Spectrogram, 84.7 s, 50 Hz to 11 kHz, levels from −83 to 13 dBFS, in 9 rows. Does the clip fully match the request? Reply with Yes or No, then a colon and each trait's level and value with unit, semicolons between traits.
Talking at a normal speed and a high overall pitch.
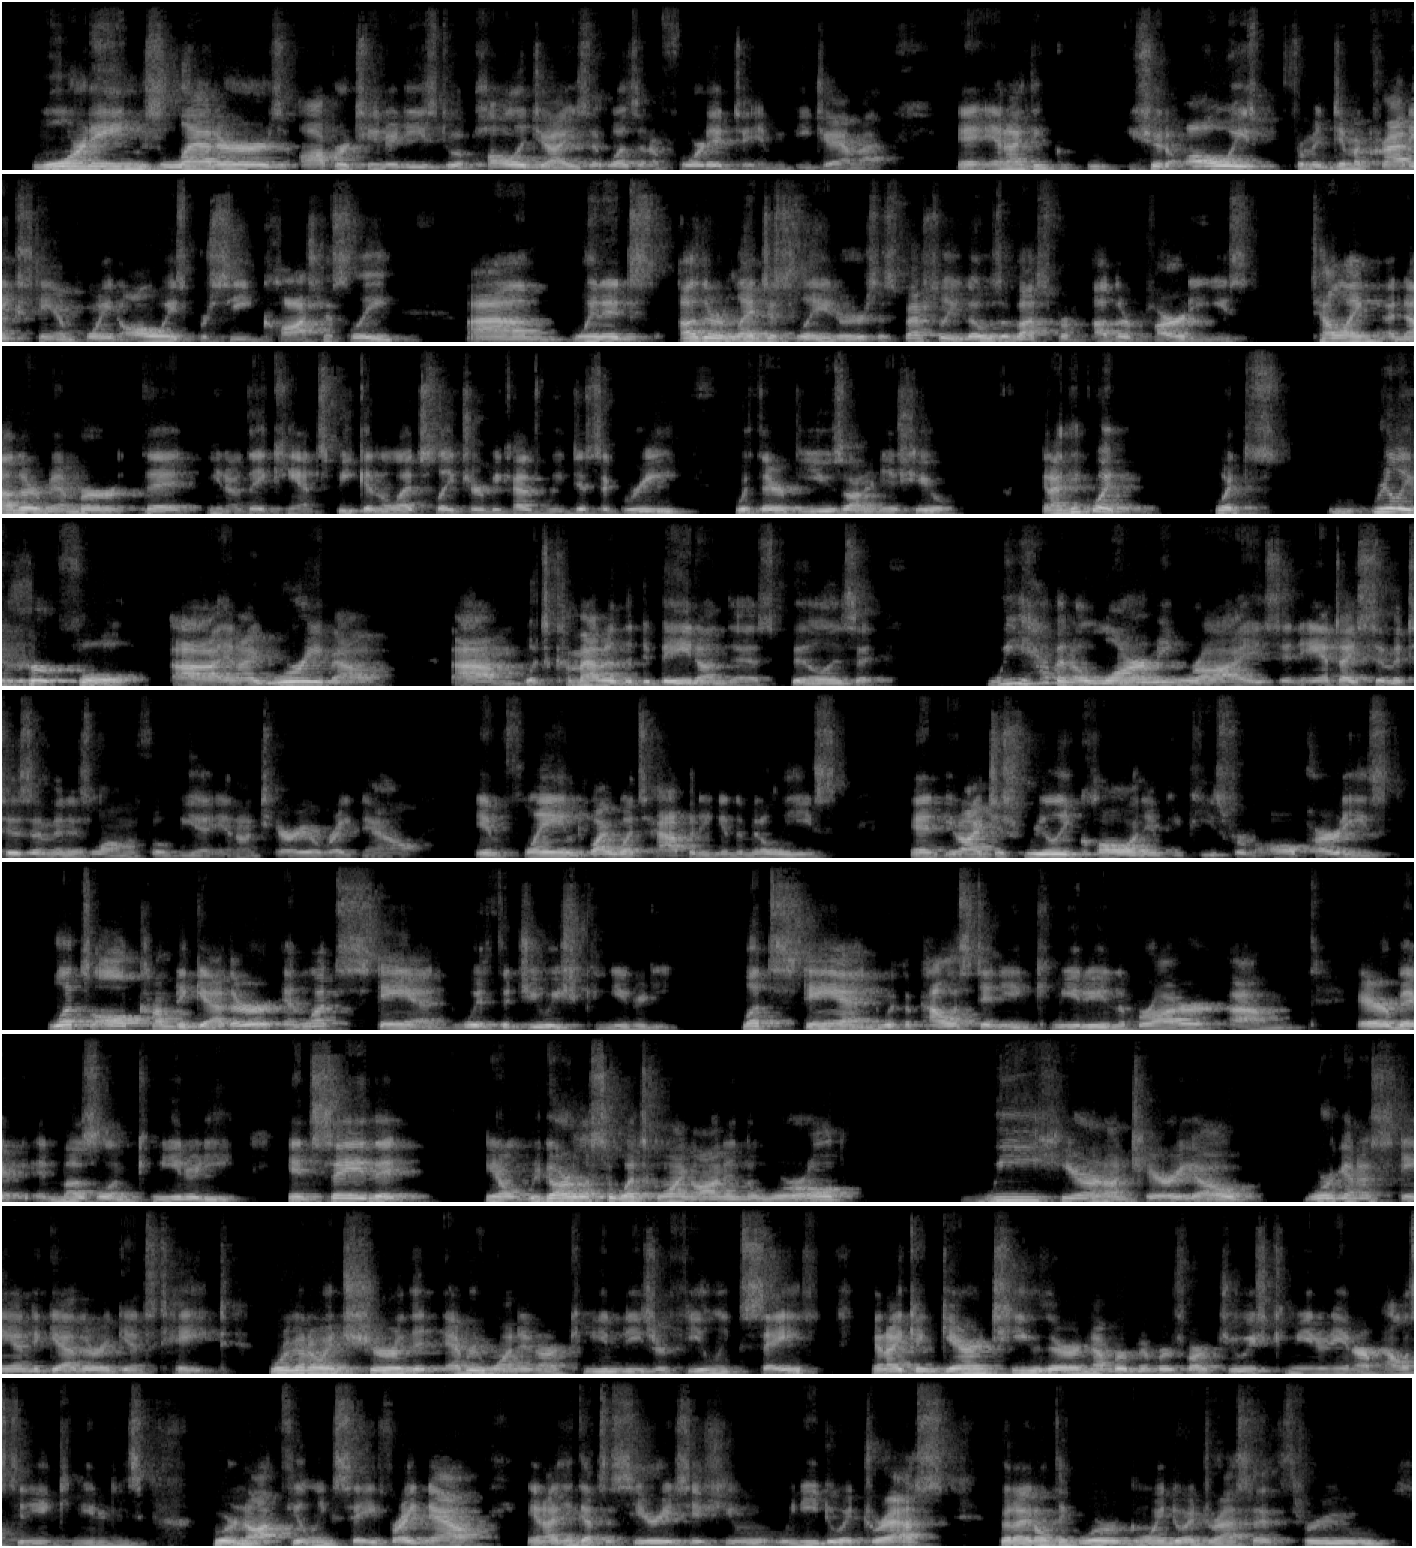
No: average, 155 wpm; medium, 140 Hz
